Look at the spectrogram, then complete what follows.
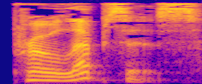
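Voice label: "prolepsis", British English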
